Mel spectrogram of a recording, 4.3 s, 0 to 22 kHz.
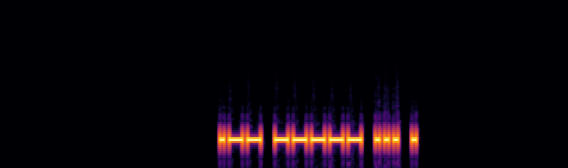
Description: Morse code, heard as a keyed tone, about 36 wpm, 700 Hz. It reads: W0SE
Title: USA Call Signs - 4 Characters - 35wpm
